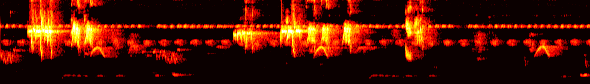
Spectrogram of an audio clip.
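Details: Blue-crowned hanging parrot, recorded while luring the species, giving clusters of rapid, very high, buzzy twittering chirps separated by short pauses.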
